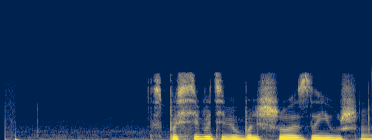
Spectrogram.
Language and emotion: Russian, positive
